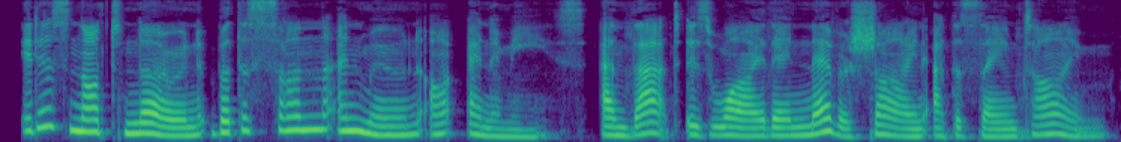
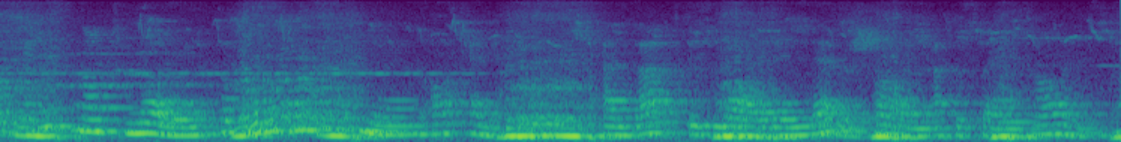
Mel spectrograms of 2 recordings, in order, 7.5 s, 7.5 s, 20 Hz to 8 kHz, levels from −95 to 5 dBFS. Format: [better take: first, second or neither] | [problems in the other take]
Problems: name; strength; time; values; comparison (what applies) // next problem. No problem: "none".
first | background sound (Wild animals); 3 dB above the speech // room echo; dies away in 1 s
